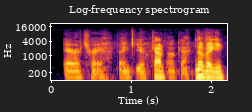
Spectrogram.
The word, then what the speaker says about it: Eritrea: Well, there's an African country just north of Ethiopia, and it's spelled Eritrea. Yeah, Eritrea. Yeah. How would you say that? Eritrea. Eritrea.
